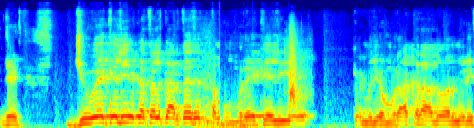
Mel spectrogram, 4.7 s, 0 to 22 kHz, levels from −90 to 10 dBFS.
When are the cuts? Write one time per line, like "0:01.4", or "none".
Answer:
0:02.1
